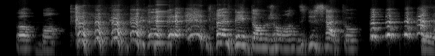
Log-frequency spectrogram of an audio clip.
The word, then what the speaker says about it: donjon: Donjon. Oh, bon. Dans les donjons du château.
